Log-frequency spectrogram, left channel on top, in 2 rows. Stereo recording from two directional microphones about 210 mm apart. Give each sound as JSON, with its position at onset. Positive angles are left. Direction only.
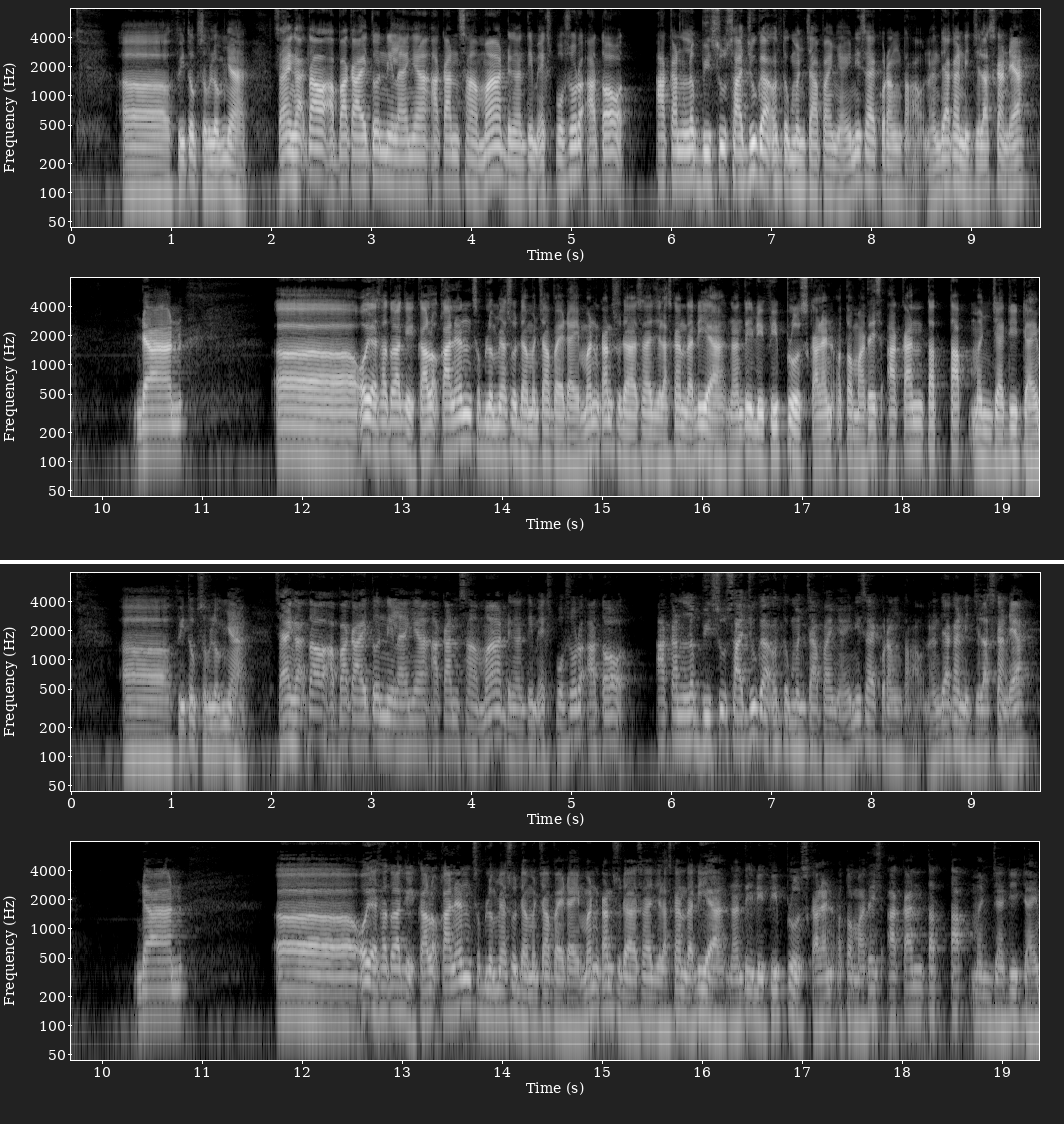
{"t": 0.5, "sound": "speech", "side_deg": 25}
{"t": 11.7, "sound": "speech", "side_deg": 25}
